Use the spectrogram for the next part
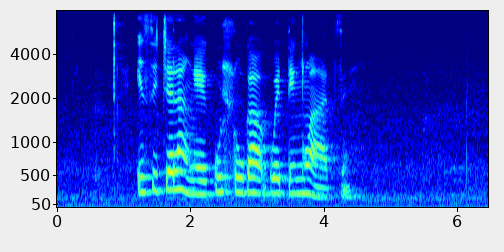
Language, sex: Swati, female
